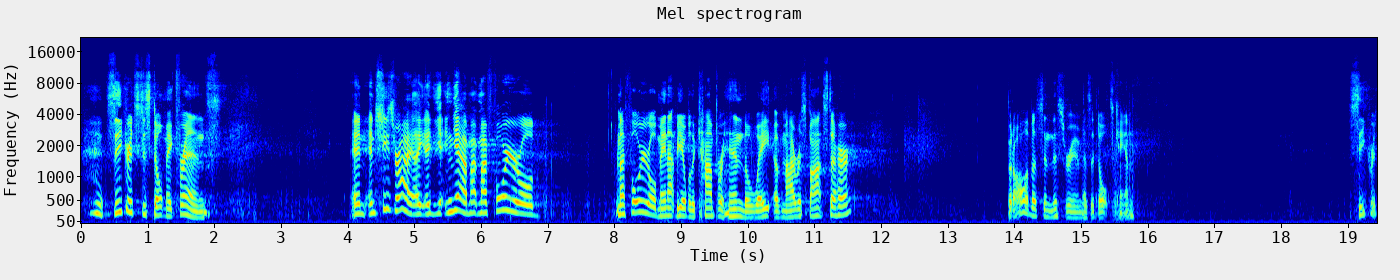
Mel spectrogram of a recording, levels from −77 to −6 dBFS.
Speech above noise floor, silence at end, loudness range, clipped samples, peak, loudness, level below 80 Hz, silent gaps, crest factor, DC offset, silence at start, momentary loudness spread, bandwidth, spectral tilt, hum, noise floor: 37 dB; 0 s; 13 LU; under 0.1%; -10 dBFS; -30 LUFS; -70 dBFS; none; 24 dB; under 0.1%; 0.05 s; 12 LU; 16 kHz; -3 dB/octave; none; -68 dBFS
